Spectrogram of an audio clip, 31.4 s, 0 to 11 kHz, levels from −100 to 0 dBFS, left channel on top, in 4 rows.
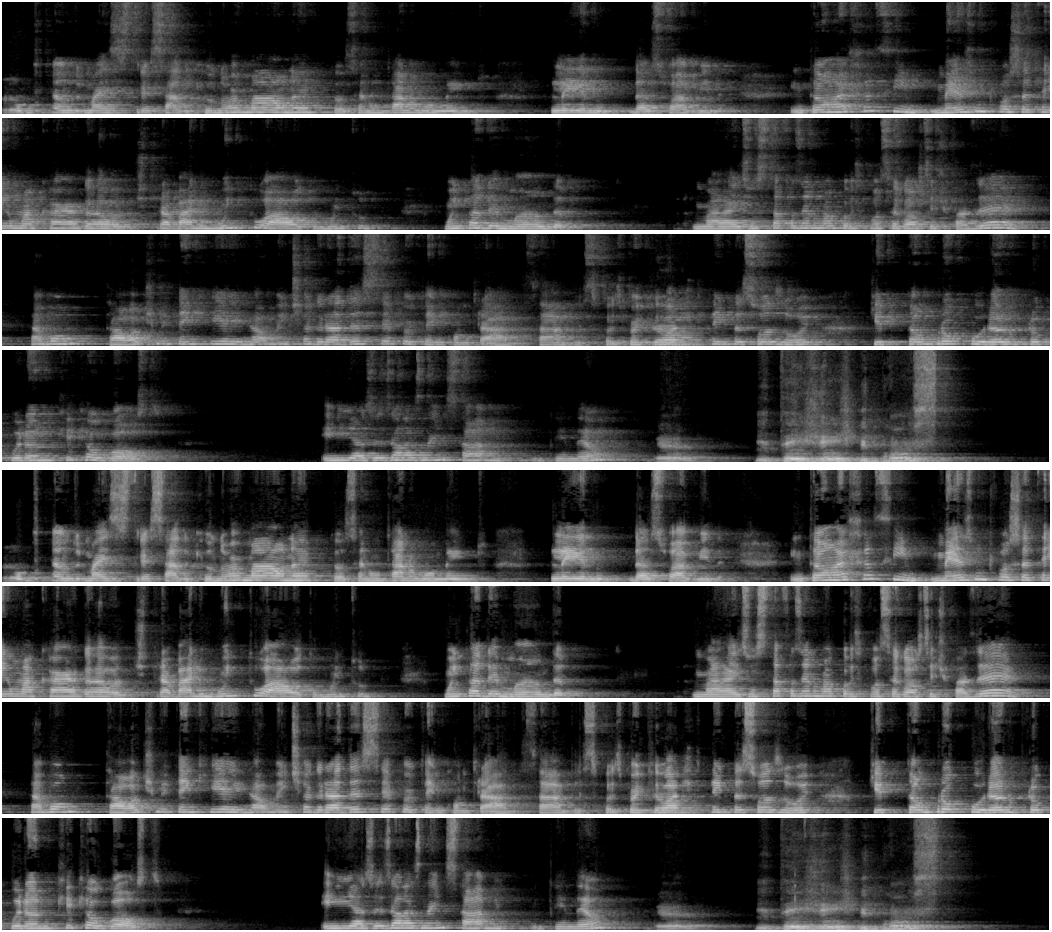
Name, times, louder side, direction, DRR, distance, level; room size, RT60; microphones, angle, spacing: voice 1, 0.0-3.5 4.1-10.6 11.2-12.2 13.0-15.5 15.9-24.7 26.0-28.1, right 3 dB, 60° right, 0.6 m, -32 dB
voice 2, 20.6-20.9 28.5-28.8 29.2-30.6, left 1 dB, 15° left, 0.6 m, -31 dB
16.5 x 12.5 x 2.6 m
head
